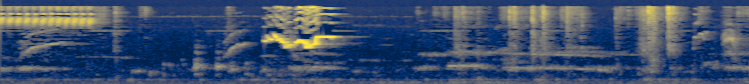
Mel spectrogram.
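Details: Papa-pimenta song from a friend's bird: a rapid buzzy high trill opens, then a loud twisting warbled phrase, then scattered thin chirps and soft notes over faint background tones.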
